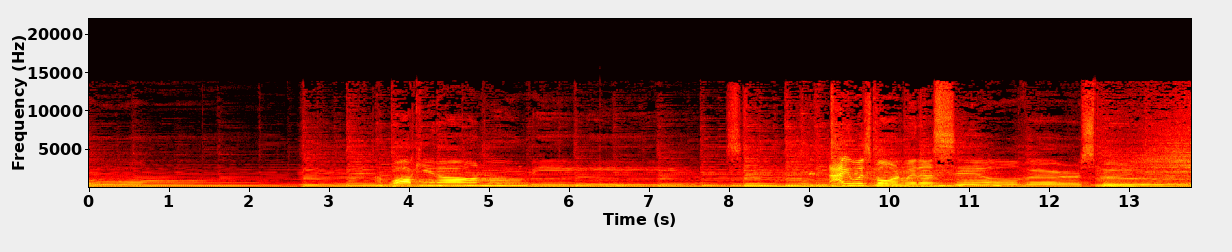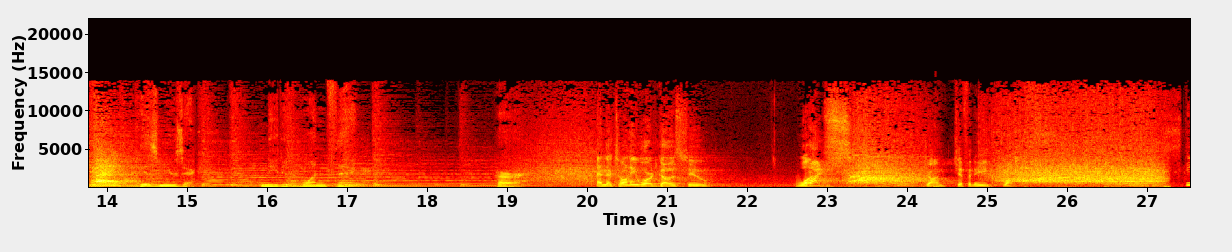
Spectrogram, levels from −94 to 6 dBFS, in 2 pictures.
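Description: Three tiny skips in the audio, at 6.39, 12.37 and 18.35 s, come from an overlap between stream segments. The spacing matches a 6 s segment length. Where two segments overlapped, about 12 to 15 ms of real sound was trimmed away. Each cut shows as a sudden step in the waveform and a thin broadband vertical line on a spectrogram.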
